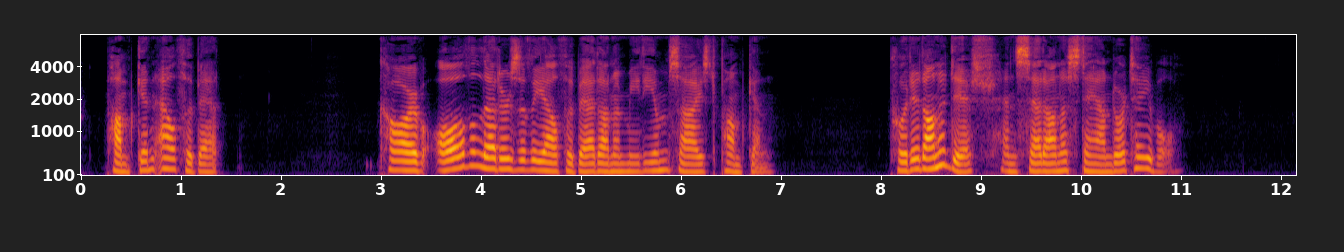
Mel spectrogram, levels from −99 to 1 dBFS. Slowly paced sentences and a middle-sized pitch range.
Yes: slow, 130 wpm; average, 3.5 semitones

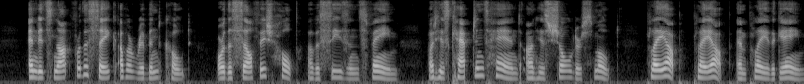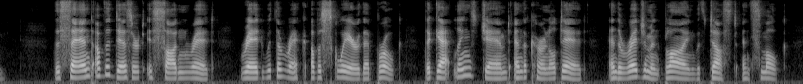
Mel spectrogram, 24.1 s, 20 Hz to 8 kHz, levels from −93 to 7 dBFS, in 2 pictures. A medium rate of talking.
Yes: average, 165 wpm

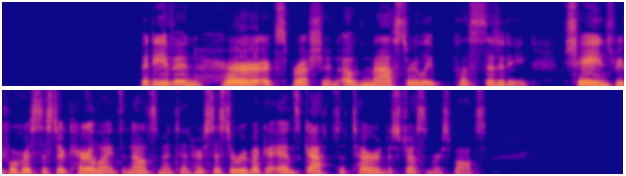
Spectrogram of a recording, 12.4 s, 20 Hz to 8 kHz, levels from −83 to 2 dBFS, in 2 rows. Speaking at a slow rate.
Yes: slow, 120 wpm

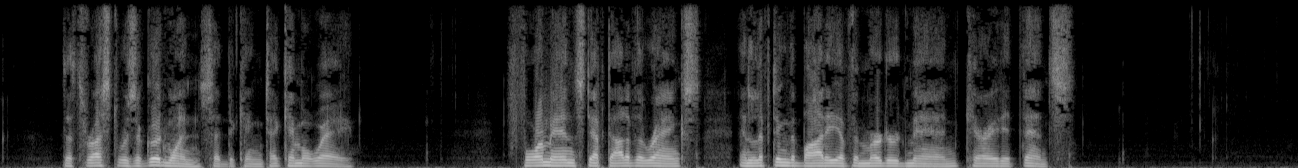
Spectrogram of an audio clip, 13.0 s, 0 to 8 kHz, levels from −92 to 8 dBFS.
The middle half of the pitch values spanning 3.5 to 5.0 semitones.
No: narrow, 2.4 semitones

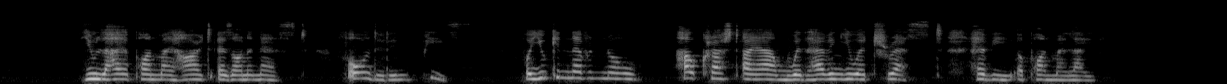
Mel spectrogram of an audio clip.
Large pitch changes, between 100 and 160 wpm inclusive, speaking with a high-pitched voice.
No: average, 2.8 semitones; average, 145 wpm; high, 230 Hz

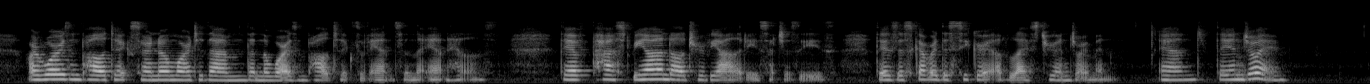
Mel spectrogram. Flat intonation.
Yes: narrow, 1.7 semitones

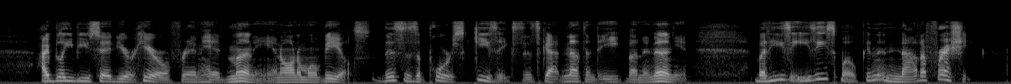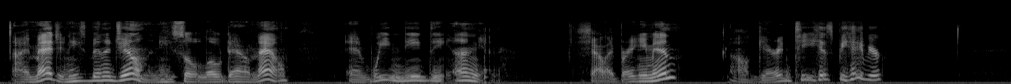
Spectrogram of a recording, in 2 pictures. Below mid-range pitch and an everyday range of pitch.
No: low, 125 Hz; wide, 7.0 semitones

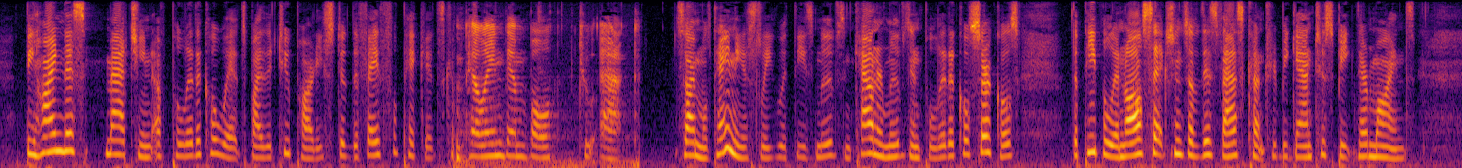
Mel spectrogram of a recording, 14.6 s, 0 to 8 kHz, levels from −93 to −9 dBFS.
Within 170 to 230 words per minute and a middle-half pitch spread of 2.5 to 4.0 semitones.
Yes: average, 175 wpm; average, 3.5 semitones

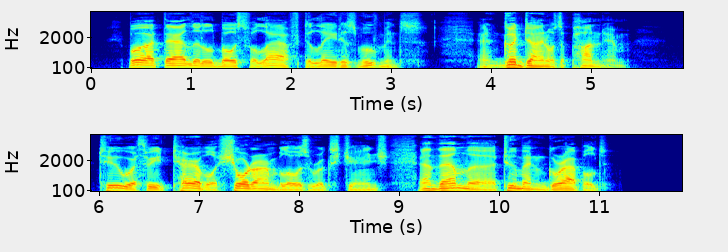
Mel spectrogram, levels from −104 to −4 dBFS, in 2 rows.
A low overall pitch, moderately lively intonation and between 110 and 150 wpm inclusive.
Yes: very low, 95 Hz; average, 4.3 semitones; average, 140 wpm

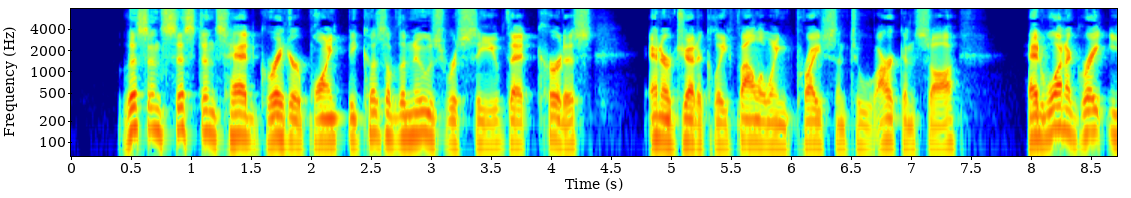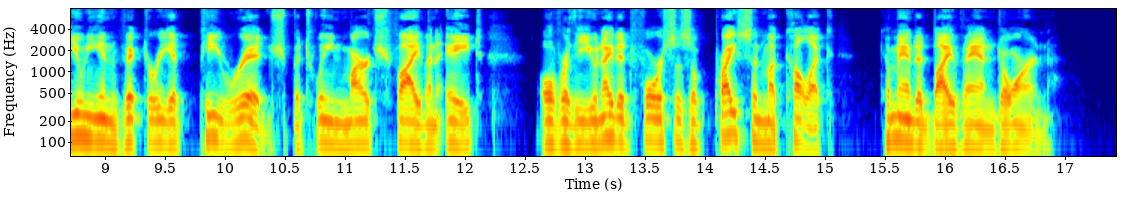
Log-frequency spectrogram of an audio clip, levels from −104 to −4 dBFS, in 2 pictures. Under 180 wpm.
Yes: average, 150 wpm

